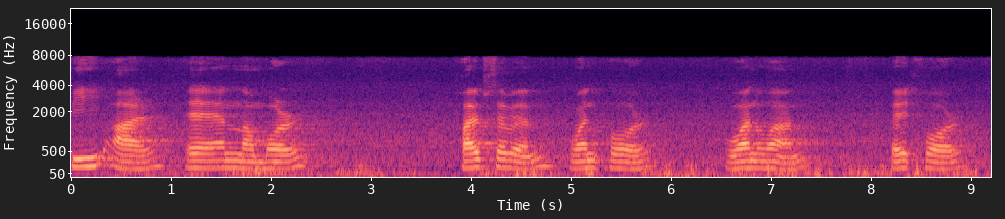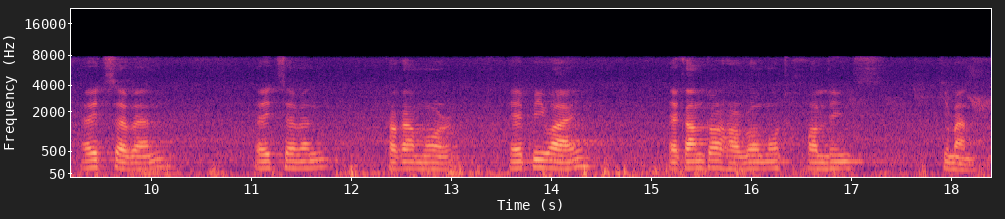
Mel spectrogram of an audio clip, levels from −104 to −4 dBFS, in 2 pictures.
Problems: constant background noise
